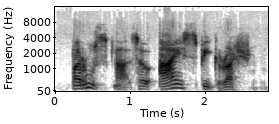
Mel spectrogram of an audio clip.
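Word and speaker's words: по-русски: speak Russian involves using the adverb po ruski meaning in Russian pronounce paruski ah so I speak Russian is yes paruski translate does she speak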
